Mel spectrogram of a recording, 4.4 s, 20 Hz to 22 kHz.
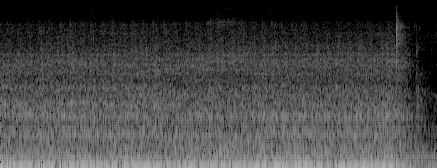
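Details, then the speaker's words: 1989 Honda CB-1 four-cylinder, stock pipe, about 50 miles of riding, not fully warmed, no choke: smooth even low hum at idle, no ticks or knocks, then cuts off. Healthy idle; gear-driven cams make it whine on revs. "So it starts right up. And it sounds pretty good, idles well. This isn't fully warmed up yet, but I haven't even put the choke on it."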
